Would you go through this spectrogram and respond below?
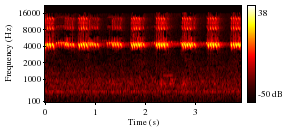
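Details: Night-time cricket chirps, short bursts of rapid high pulses repeating roughly twice a second, bright and shrill, with a soft constant background hiss.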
